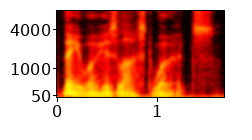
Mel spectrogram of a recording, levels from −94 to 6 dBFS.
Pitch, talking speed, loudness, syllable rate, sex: 85 Hz, 180 wpm, -23 LUFS, 4.0 syllables/s, male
